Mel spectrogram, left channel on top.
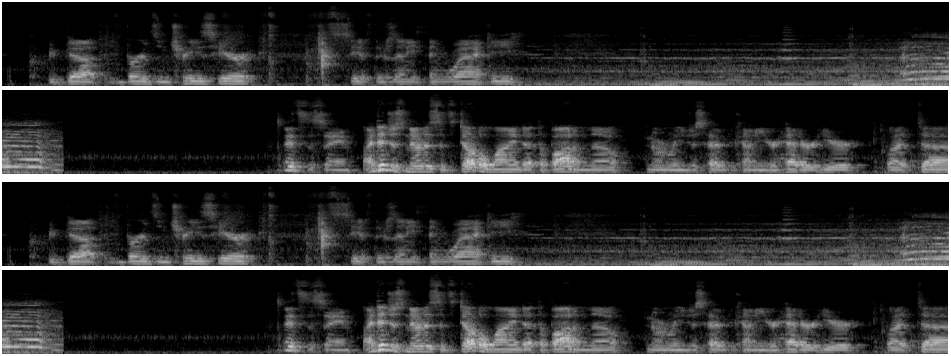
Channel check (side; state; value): both; identical; correlation 1.00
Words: We've got birds and trees here. Let's see if there's anything wacky. It's the same. I did just notice it's double lined at the bottom though. Normally you just have kind of your header here. But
